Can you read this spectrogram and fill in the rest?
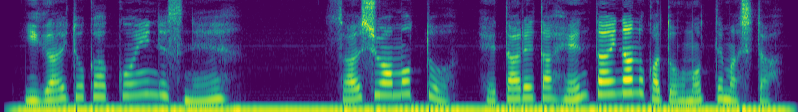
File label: voice otoko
